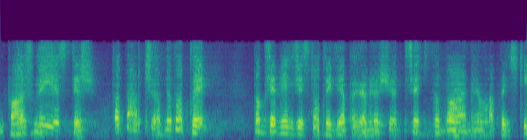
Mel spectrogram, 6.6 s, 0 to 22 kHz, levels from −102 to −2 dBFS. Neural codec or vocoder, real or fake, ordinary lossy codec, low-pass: codec, 44.1 kHz, 0.9 kbps, DAC; fake; none; 7.2 kHz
